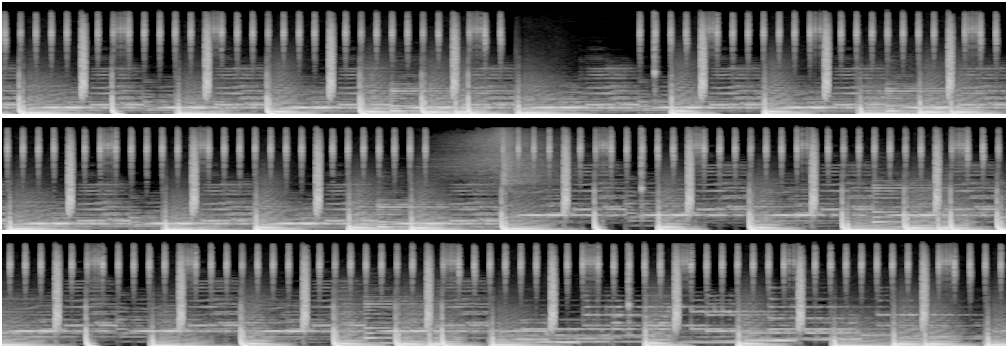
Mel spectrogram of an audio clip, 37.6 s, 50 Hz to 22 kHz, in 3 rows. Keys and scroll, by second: 1.2 ctrl+t, 15.0 Return.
